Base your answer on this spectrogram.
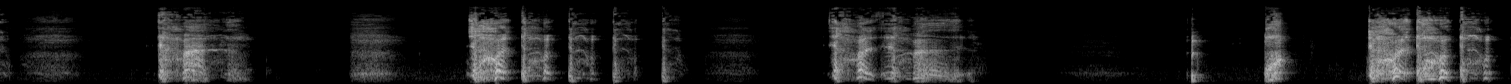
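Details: Adult woman coughing while smoking: repeated harsh coughing in clusters with quiet breaths and inhalations between bouts.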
